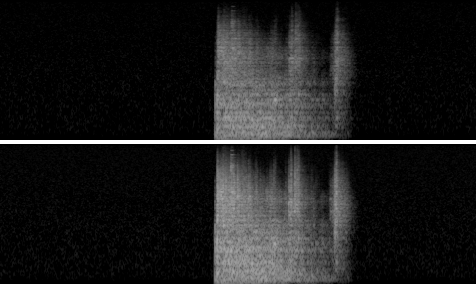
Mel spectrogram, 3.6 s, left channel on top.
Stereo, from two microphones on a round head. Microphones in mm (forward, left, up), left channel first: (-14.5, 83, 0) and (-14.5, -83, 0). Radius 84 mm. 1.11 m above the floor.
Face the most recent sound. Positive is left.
turn(degrees=-65)  # may be behind; listen again after turning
